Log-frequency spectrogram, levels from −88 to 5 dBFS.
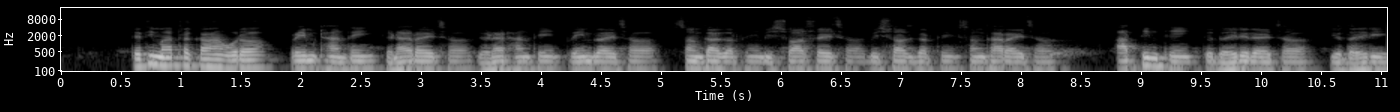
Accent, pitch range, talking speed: Indian, 105-120 Hz, 145 wpm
